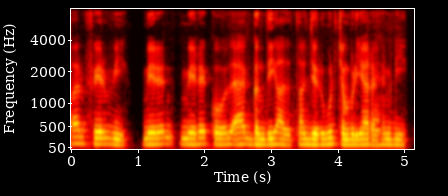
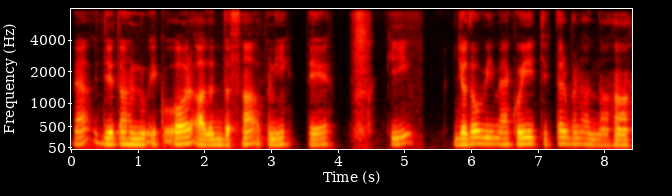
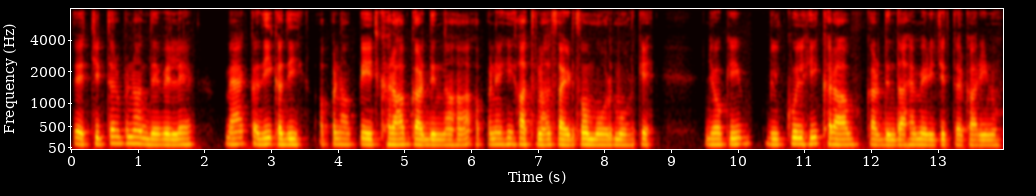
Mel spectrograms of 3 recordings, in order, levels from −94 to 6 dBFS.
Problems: background sounds at intervals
